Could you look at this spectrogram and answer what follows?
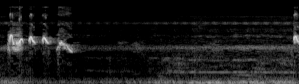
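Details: Young wild red-whiskered bulbul learning its song delivers a rapid four-note chirping phrase that slurs downward, followed by low rumbling noise, a faint hum and the start of another note.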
